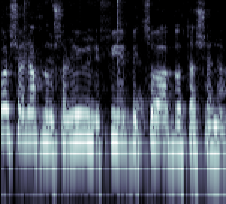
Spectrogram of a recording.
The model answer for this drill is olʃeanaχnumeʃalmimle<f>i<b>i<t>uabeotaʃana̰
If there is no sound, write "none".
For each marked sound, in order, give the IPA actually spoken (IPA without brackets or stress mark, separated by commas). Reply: f, b, t͡s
